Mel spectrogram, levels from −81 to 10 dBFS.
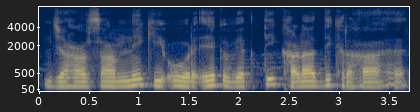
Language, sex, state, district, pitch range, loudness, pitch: Hindi, male, Jharkhand, Ranchi, 120-135 Hz, -18 LUFS, 125 Hz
